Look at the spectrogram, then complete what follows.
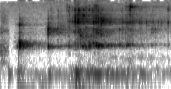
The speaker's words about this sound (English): in the third cup, you're going to first put in some water.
